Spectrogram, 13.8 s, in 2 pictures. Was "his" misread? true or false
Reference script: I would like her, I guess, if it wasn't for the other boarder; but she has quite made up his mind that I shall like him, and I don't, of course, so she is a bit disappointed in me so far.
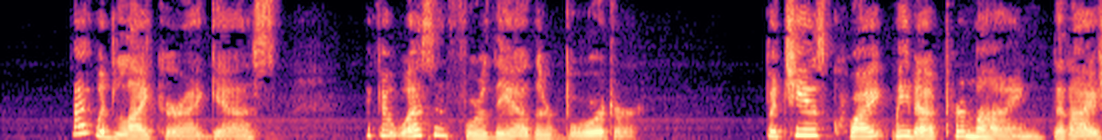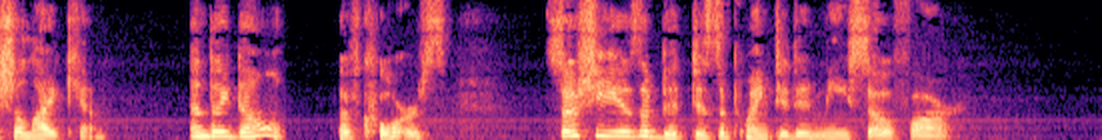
true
